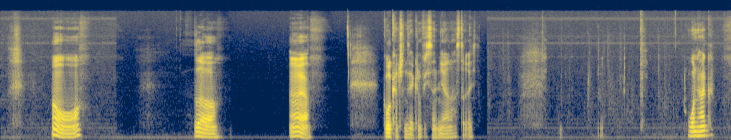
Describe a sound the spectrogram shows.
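A young man talks with animation close to a microphone, in short bursts with pauses.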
